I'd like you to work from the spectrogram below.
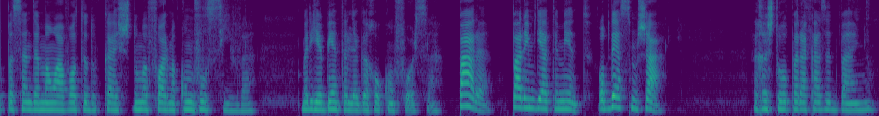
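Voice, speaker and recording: A woman reading a literary story aloud at a middle pitch. Her delivery is measured and expressive, the steady pace of scripted narration.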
